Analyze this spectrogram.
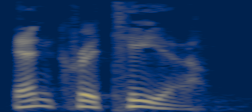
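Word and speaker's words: enkrateia: The Greek word for self-control in this particular passage is enkratia. Enkratia. Enkratia. That's how you say it.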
